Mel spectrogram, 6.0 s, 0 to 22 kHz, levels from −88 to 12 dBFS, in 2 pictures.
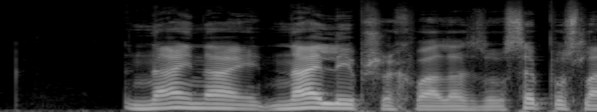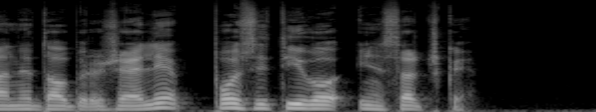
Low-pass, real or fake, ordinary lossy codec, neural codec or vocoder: none; real; none; none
